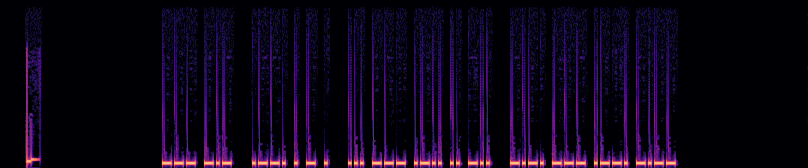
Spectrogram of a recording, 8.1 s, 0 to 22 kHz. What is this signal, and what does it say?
Morse code, heard as a keyed tone, about 40 wpm, 700 Hz. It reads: OK PETE SOLID COPY
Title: Practice QSO - Exchange 3 - More Info - 40wpm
